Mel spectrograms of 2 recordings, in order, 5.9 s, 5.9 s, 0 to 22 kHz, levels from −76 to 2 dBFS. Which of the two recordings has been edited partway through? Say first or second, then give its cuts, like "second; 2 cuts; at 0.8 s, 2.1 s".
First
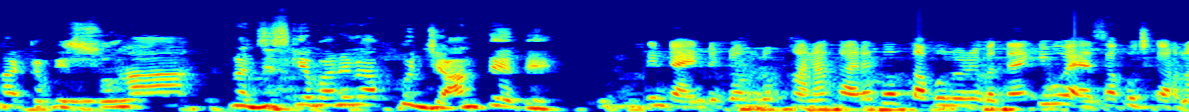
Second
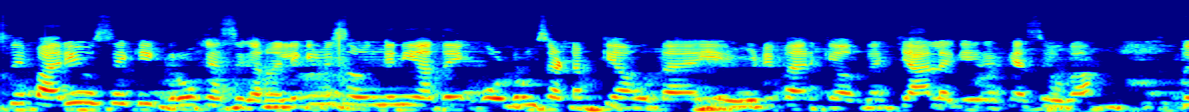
first; 2 cuts; at 1.0 s, 3.2 s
